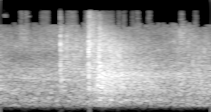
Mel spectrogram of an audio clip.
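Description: Ice hockey play: a sharp crack about a second in, with a smaller knock just before it, ringing out through the arena over the steady rink noise.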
